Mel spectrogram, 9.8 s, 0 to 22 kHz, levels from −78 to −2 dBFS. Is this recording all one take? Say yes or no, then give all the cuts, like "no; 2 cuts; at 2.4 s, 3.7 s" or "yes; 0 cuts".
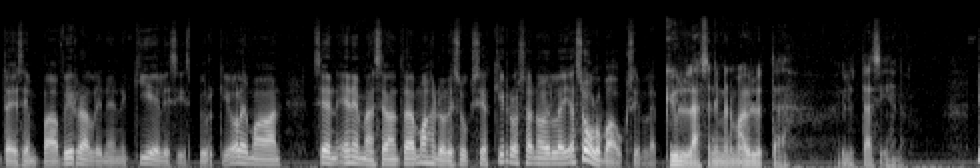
yes; 0 cuts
